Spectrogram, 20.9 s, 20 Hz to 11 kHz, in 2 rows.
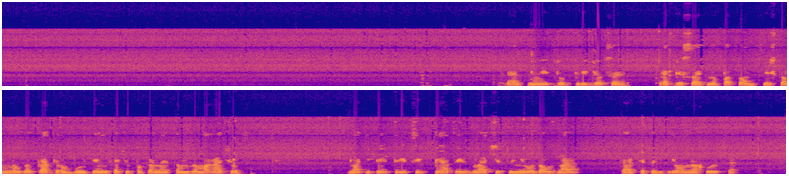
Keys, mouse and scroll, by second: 5.9-6.5 middle drag, 7.3 shift+middle click, 8.2 shift+middle click, 11.2 click, 11.8-13.4 shift+middle drag, 14.7 click, 16.3-17.5 middle drag, 19.0-20.6 drag.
